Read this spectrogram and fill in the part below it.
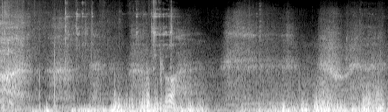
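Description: Wind buffets a nearby microphone outdoors.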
